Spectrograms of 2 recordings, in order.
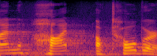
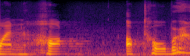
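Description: First: HOT ending in a clear T before October; careful "one hot October", T kept; corrected final T. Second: HOT said as "hock" before October; imitated slip, "one hock October"; rushed mispronunciation. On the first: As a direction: finish the T of HOT, then October. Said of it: "มันกลายเป็น hot จริงๆ". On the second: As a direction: swallow the T of HOT into a K. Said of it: "เร่งไปนิดนึง แล้วก็จะกลายเป็น". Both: Shown as a demonstration.

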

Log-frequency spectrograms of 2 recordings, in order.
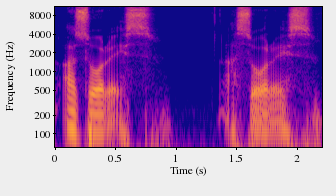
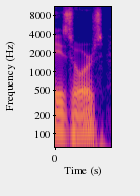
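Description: First: Azores as ah-SOR-ess; Spanish pronunciation. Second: Azores as AY-zorz; English pronunciation. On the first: Podcaster trying the place name, Spanish-style Azores. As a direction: say Azores with S sounds, three syllables. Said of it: "if we're speaking Spanish". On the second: Podcaster reading a listener's location, Azores in English. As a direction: say Azores the English way, two syllables. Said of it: "he says the Azores". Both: Shown as a demonstration.

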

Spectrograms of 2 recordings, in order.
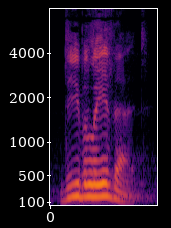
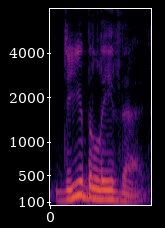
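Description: First: Loud, high, demanding the answer; louder second ask. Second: Said in the usual way. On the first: Shown as a demonstration. Preacher asking the crowd again, louder and higher. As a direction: call it out to the room. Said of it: "louder second ask". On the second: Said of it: "first ask".

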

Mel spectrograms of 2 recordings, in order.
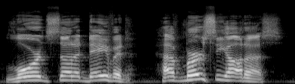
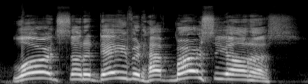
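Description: First: Raised voice calling out for mercy; shouting. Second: High, loud desperate cry, slowing on mercy; shouting louder. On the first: Blind men begging Jesus from the roadside, raised voice. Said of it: "they began shouting". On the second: Blind men drowning out the crowd, high loud cry. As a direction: cry out over the crowd, much higher and louder. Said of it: "they only shouted louder". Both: A narrator's reading.

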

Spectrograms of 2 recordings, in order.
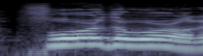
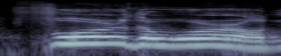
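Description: First: "For the World" as a loud, high title; "For the World" proclaimed with a fall; title announced. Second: "For the world" slow, loud and high; "For the world" preached with weight; emphatic repeat. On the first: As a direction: present "For the World" boldly. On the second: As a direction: drive home "For the world" slowly. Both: Shown as a demonstration. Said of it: "Everybody say".

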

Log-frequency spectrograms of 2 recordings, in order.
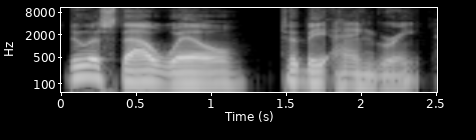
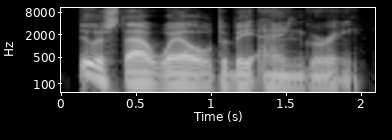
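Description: First: Slow, gentle fatherly question; patient father. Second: Patient father. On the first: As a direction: ask it patiently, like a father to a child. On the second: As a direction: ask gently like a patient father. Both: Retold or imitated. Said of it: "speaking like a very patient father".

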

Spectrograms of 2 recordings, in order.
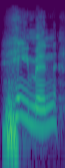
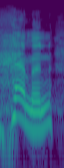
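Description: First: Haman said "HAY-mun"; long-a pronunciation. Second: Haman said "HAM-un"; short-a pronunciation. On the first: Preacher corrects to the other option, Haman as "HAY-mun". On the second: Preacher names the prime minister, Haman as "HAM-un". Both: Shown as a demonstration. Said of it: "however you wanna say it".

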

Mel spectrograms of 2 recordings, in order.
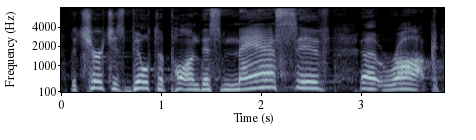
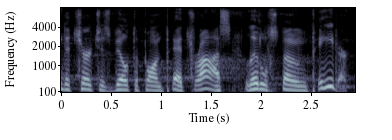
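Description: First: "massive" stretched out slowly with weight; slow down and lean hard on "massive"; stress on MASSIVE. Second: Said in the usual way. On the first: Shown as a demonstration. Preacher correcting who the church is built on, drawn-out stress on massive. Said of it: "this massive rock". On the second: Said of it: "It means little stone".

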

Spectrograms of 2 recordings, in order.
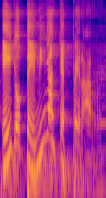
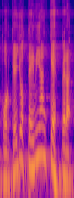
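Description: First: Louder, slower repeat of "tenían que esperar"; building emphasis. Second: Said in the usual way. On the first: Shown as a demonstration.

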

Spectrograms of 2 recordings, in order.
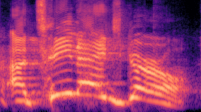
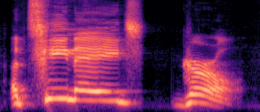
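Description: First: Proclaimed slowly at full volume; shouted punchline. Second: Slow, chuckling echo of the punchline; rueful laugh through the words; laughing repeat. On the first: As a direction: hit it hard and drawn out for the room. Punchline of the reveal, repeated. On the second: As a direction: let the laugh carry it, unbelieving. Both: Real, not acted.

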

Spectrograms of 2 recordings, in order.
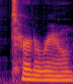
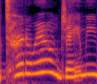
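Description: First: Said in the usual way. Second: High-pitched imitation of urging the screen; quoted movie-watcher's plea; Randy's urging. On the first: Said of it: "because he's instructing Jamie Lee Curtis's character". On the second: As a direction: call it out high, as a mock warning. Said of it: "Randy keeps saying".

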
